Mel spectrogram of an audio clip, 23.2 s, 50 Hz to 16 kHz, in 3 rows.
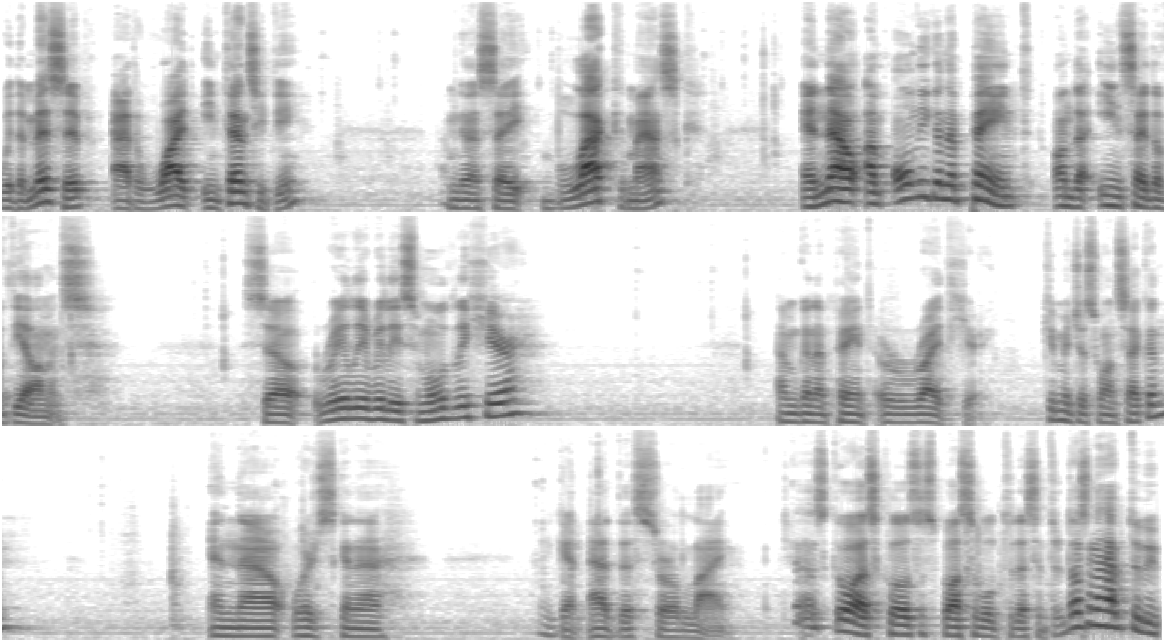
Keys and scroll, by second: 8.0 ctrl+z, 19.0 ctrl+z.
